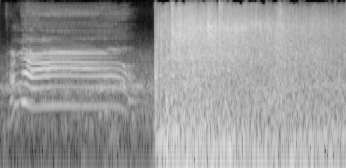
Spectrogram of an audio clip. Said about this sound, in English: After watching as they reduced a solid rock face into tons of rubble in an ear-splitting instant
